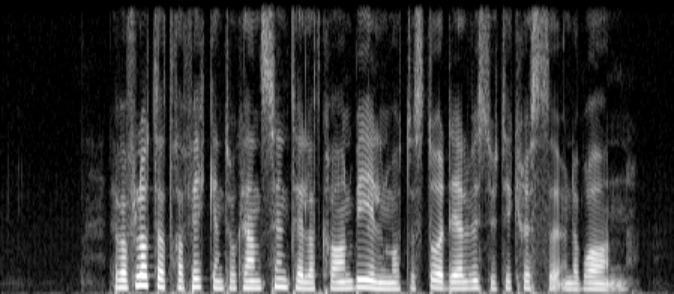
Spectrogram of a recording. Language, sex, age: Norwegian, female, 30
